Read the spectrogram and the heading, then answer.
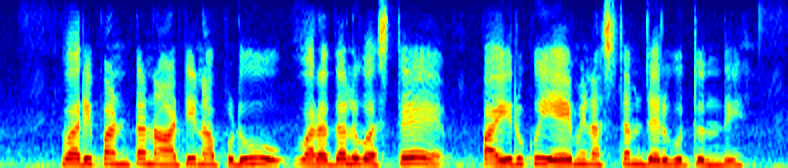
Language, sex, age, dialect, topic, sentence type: Telugu, female, 18-24, Southern, agriculture, question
